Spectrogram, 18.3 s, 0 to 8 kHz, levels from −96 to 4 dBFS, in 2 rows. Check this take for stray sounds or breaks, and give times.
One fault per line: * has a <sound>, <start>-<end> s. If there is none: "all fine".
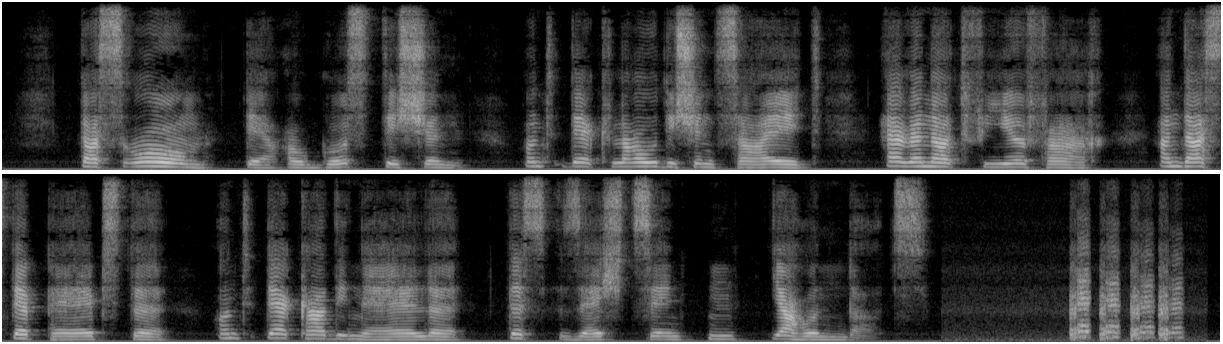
* has a laugh, 17.1-18.0 s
